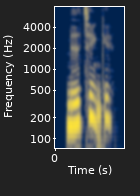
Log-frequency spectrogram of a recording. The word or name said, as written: medtænke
